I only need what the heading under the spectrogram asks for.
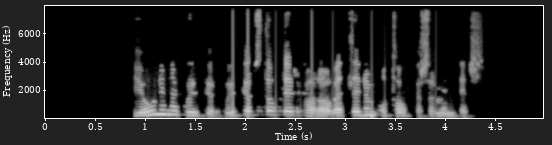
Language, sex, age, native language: Icelandic, female, 40-49, Icelandic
